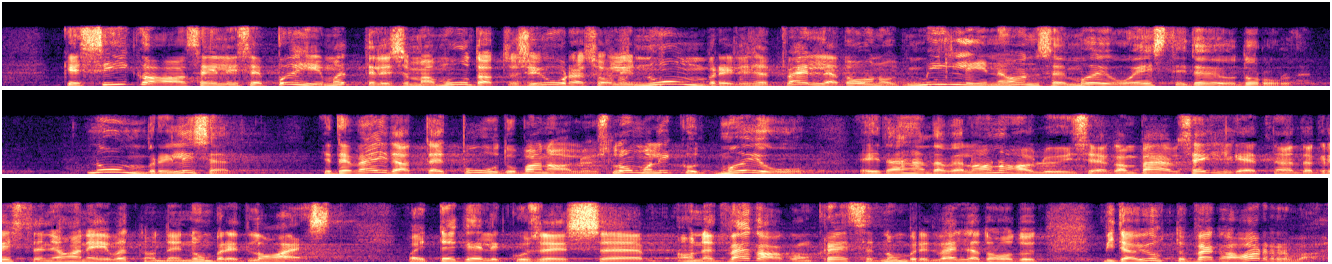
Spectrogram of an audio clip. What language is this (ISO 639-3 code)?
est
